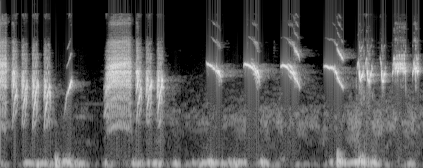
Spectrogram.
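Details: Shrike song played as a lure so other shrikes answer: harsh raspy bursts and a loud scratchy squawk, followed by repeated short down-slurred whistles and chattering, with low background rumble.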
